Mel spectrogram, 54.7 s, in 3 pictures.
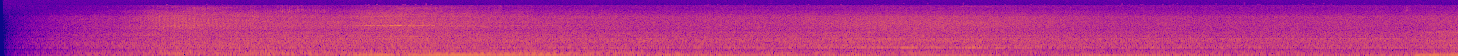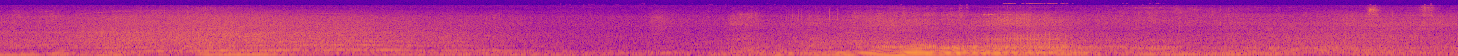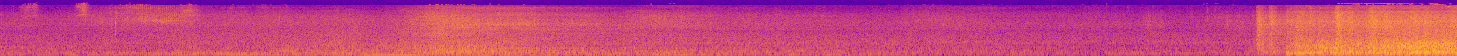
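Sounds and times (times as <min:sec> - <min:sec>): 
trains on a bridge: 0:00.2 - 0:54.6.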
